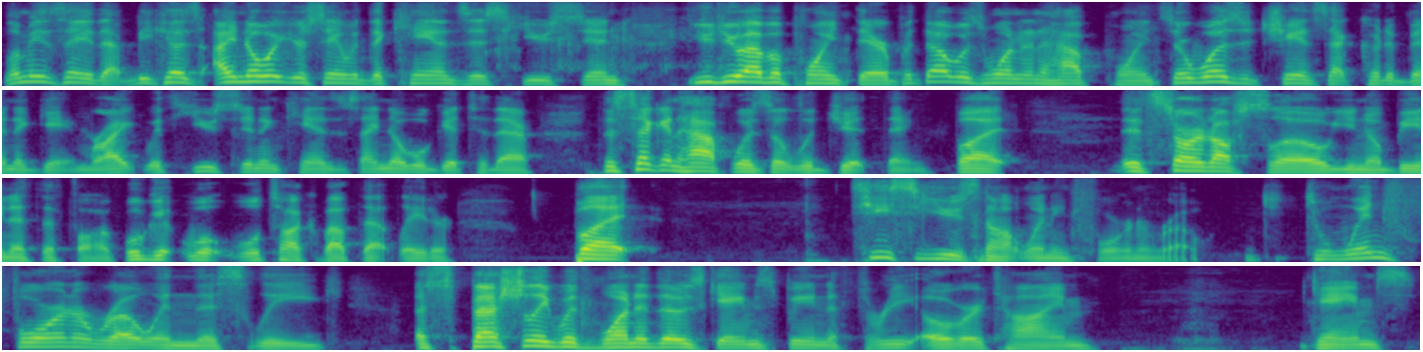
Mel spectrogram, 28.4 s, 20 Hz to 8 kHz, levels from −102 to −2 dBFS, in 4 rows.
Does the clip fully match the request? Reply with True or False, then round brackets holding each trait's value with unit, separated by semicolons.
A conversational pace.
False (220 wpm)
